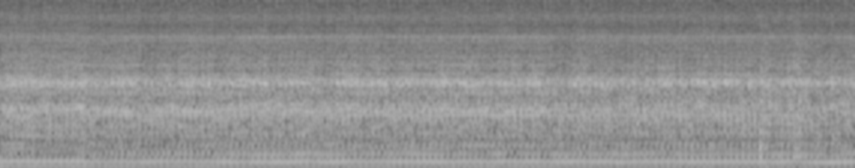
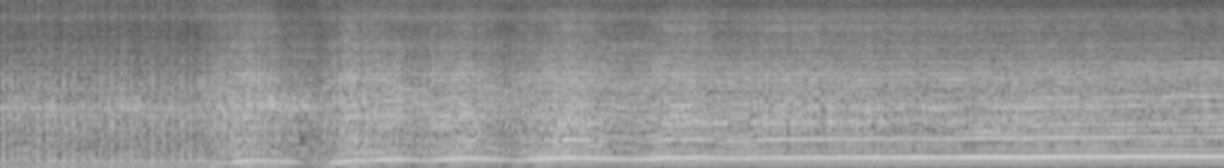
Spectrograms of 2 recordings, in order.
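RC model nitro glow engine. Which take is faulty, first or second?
first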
